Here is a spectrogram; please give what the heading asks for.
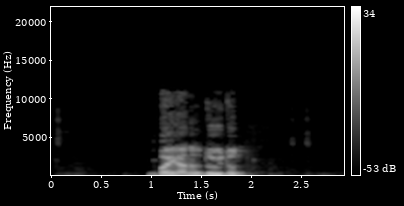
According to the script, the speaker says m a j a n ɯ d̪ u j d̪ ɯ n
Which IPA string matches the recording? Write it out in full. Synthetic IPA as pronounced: b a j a n ɯ d̪ u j d̪ u n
